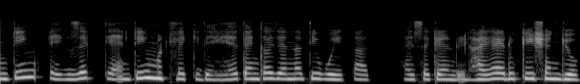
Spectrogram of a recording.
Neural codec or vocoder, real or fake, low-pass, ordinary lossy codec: codec, 16 kHz, 8 kbps, FreqCodec, larger model; fake; none; none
